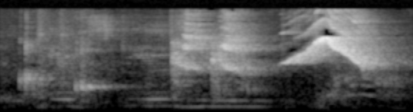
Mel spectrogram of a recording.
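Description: African grey parrot calling: a few soft short sounds, a squawk about a second in, then a loud whistle that sweeps sharply up and back down in pitch near the end.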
